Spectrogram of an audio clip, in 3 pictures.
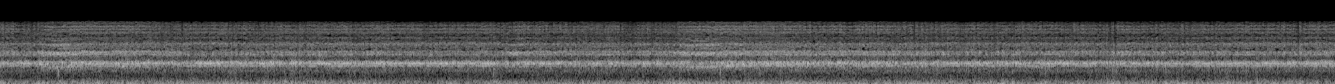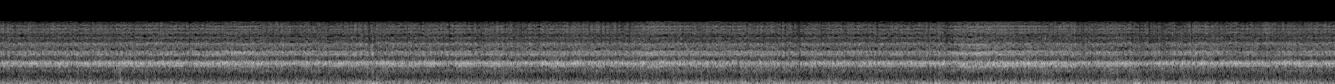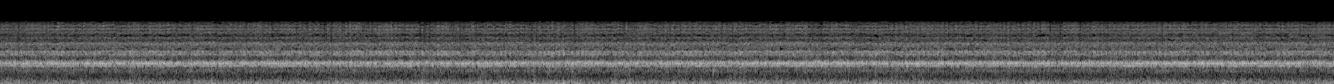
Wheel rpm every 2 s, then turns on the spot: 230, 230, 230, 230, 230, 230, 230, 230, 230, 230, 230, 230, 240, 230, 230, 230, 230, 230, 240, 230.
none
